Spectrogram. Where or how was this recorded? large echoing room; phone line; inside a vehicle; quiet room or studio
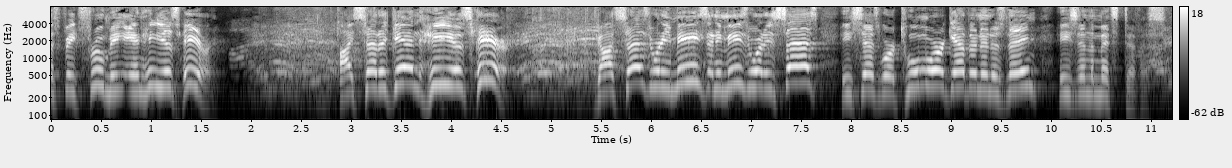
large echoing room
